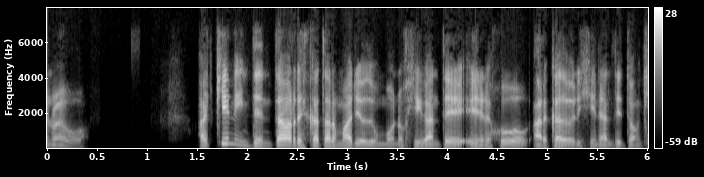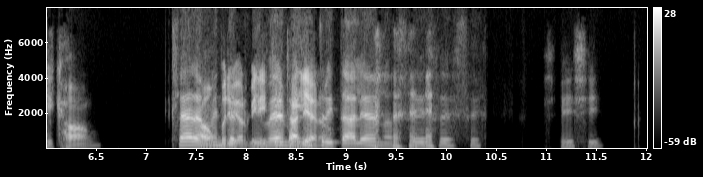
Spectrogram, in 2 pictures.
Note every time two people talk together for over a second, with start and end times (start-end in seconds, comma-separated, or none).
7.5-8.9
